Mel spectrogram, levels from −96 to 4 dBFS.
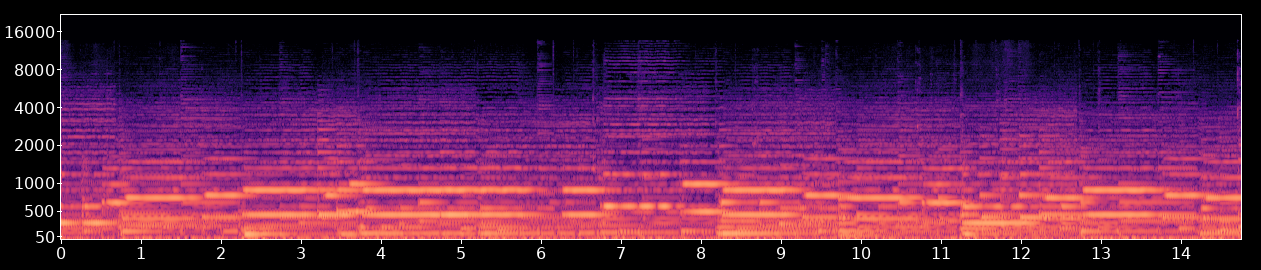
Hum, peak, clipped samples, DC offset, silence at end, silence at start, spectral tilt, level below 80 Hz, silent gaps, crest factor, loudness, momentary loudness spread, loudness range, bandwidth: none; -4 dBFS; under 0.1%; 0.8%; 0 s; 0 s; -9 dB/octave; -32 dBFS; none; 14 dB; -18 LUFS; 5 LU; 2 LU; 7.8 kHz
